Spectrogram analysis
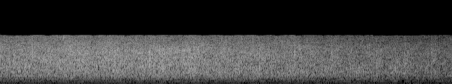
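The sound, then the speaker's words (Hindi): Sustained applause from an audience, a dense, steady wash of clapping that holds for several seconds and gradually tapers off slightly toward the end, with no voices over it. “पहले तो आप सभी विशेष में विशेष आत्माएं हैं, अपने सौभाग्य के लिए तालियां बजाइए।”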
